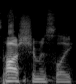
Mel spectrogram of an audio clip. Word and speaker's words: posthumously: Is that how you pronounce that? Humus? – Posthumously. – Posthumously. Oh my God. Yeah, posthumously.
